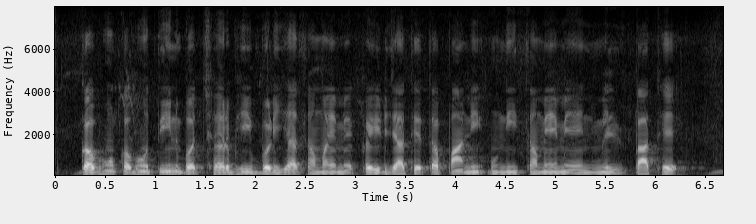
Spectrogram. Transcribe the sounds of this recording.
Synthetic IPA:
kəbʱõkəbʱõt̪iːnbətːʃʰəɾbʱibəɽ̤ijasəməjmẽkəɪʈd͡ʒaːt̪ʰet̪ɐpaːniʔʊnisəməjmẽmɪlpaːt̪ʰeː

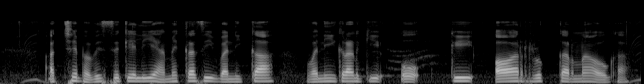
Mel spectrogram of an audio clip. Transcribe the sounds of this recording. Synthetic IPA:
ɐ̰tːʃʰebʱɐʋɪsjəkelieɦɐmẽkɾɐsiʋɐnika | ʋɐniːkəɾəɽ̃ki | ki | ɔːɾːʊkːɐɾnaɦoːɡaː

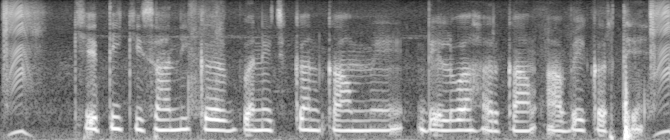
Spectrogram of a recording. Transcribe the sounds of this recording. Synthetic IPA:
kʰeːt̪itkɪsaːnikəɾbənet͡ʃkənkaːmːẽɖ̪eːlʋaɦəɾkaːma̰ːbekəɾt̪ʰḛː

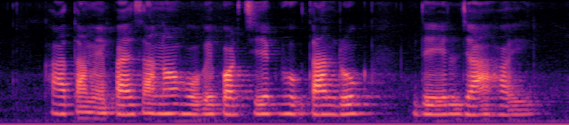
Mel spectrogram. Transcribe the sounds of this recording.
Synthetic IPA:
kʰaːt̪a̰mḛ̃pɛːsanəɦoːbepəɾt͡ʃek̚bʱʊɡt̪aːnɾoːk | d̪eːld͡ʒaɦəi

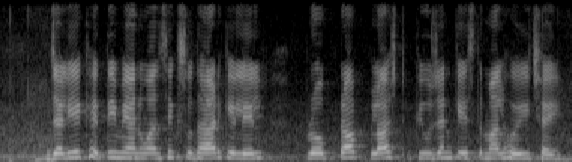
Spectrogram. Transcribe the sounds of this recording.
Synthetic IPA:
d͡ʒəliekʰet̪imeənuʋansiksud̪ʱaɾkelel | pɾopʈɔpːləsʈfjud͡ʒənkeist̪emalɦojt͡ʃʰəj

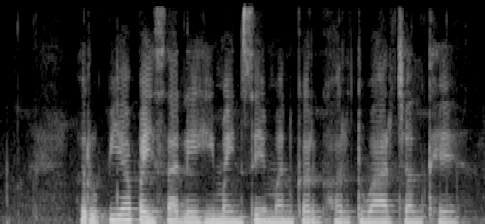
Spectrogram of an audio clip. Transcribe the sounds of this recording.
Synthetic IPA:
ɾupijapəɪsaleɦiməɪnsemənkəɾɡʱəɾd̪uaːɾt͡ʃəlt̪ʰeː

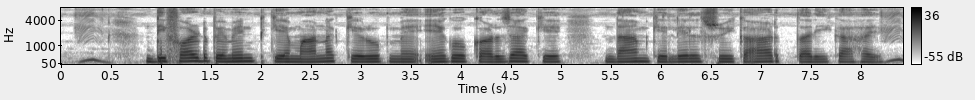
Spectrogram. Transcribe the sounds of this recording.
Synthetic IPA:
ɖipʰəɾɖpemeɳʈkemaːnəkːeɾuːpmeʔeɡokəɾd͡ʒaked̪aːmkeleːlswika̰ɾt̪əɾikaɦəj

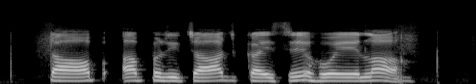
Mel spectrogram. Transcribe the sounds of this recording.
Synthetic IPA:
ʈaːpəpɾɪt͡ʃaːd͡ʒkəjseːɦoːeːlaː

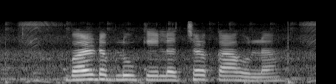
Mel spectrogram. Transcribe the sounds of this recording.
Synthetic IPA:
bəɾɖəblukelətːʃʰəɽkaɦoːlaː

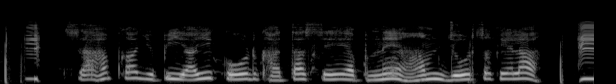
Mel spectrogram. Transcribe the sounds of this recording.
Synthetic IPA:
saːɦəb̚kajuːpijaːikoːɾɖkʰaːt̪aseɐpneɦəmd͡ʒoːɽsəkeːlaː

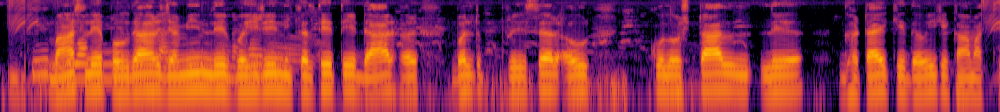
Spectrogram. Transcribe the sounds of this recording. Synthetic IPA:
bãːslepəɦʊd̪aɦəɾd͡ʒəmiːnlebəɦiɾenɪkəlt̪et̪eɖaːɾɦəɾ | bəlʈpɾeːsəɾəʊɾ | kolosʈalːe | ɡʱəʈaːeked̪əʋəikekaːmaːt̪ʰe

